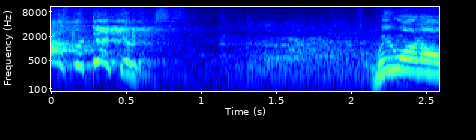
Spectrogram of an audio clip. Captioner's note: laughter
